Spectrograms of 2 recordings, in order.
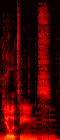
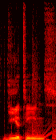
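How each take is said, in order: First: It is said with an Americanized pronunciation. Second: It is said with a French-style pronunciation. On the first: The speaker calls it wrong. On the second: The speaker calls it right.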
